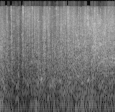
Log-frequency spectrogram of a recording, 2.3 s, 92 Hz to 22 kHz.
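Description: Explosions in the video game Diablo 3 form a dense, continuous crackling burst of blasts, like rapid gunfire, loud and sustained with no pauses.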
